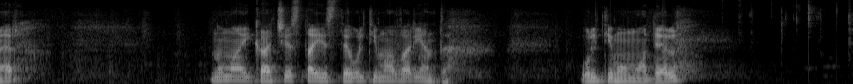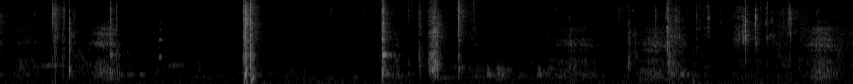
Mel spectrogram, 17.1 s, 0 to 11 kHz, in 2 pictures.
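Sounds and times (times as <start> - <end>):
plastic tag rustling: 14.7 - 16.7.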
